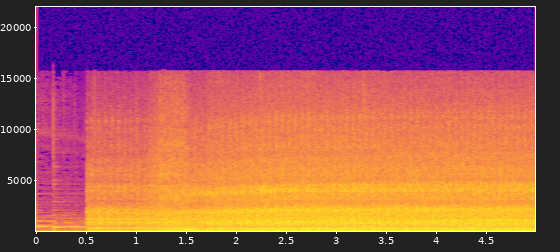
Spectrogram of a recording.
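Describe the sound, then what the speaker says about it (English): A truck engine in SnowRunner starts abruptly and keeps running with a steady, loud low rumble close by, lasting several seconds after a brief quieter opening. "just relax and hear the sound of the engine"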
